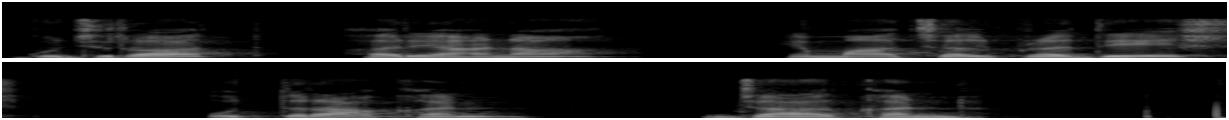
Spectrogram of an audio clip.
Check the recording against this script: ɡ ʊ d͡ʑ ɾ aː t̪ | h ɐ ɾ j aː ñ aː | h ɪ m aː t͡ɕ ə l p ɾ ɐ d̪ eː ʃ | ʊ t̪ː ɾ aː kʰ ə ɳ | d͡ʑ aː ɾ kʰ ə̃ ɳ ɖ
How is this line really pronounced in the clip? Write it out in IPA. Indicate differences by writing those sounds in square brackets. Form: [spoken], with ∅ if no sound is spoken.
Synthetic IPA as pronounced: ɡ ʊ d͡ʑ ɾ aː t̪ | h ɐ ɾ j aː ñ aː | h ɪ m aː t͡ɕ ə l p ɾ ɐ d̪ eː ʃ | ʊ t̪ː ɾ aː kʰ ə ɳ | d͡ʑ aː ɾ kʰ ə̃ ɳ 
